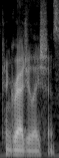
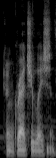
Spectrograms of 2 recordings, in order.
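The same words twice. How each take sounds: First: The word is said smoothly with flowing breath. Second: The word is said in choppy, separated bits. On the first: The speaker calls it right. "trying to keep the breath flowing a little bit more" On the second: The speaker calls it wrong. "Congratulations is a little choppy"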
